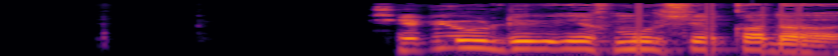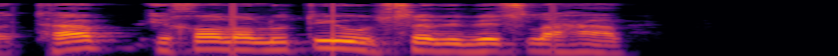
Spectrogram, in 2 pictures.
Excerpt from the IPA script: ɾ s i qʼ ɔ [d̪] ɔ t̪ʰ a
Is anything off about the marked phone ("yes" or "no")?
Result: no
